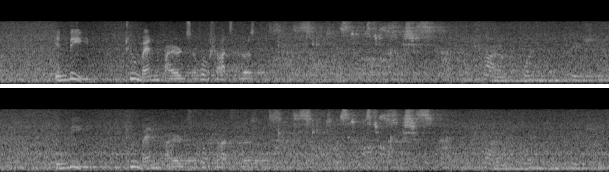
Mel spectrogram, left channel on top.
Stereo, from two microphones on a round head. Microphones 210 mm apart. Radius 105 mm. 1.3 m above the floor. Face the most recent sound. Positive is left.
turn(degrees=55)  # may be behind; listen again after turning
